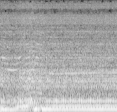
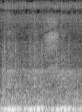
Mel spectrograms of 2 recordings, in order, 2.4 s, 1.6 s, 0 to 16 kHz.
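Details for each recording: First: 3.0 V6 with 5-speed from a wrecked Ranger, cranked by jumping the starter solenoid. It fires and revs up and down several times, clean and even, with no smoke, no ticking and no knocking. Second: Ford Ranger (mid-1990s) 3.0 V6, 5-speed, from a wrecked truck, started by jumping the starter solenoid: no smoke, ticking or knocking, but low, lumpy, wavering rough idle; owner suspects broken vacuum lines sucking air.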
